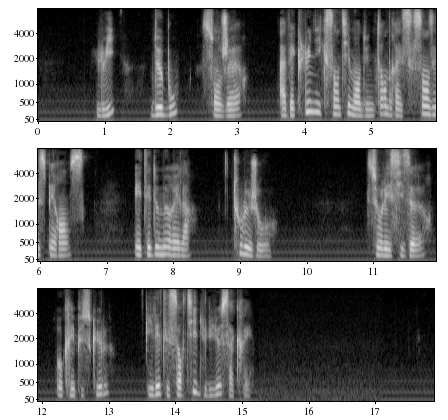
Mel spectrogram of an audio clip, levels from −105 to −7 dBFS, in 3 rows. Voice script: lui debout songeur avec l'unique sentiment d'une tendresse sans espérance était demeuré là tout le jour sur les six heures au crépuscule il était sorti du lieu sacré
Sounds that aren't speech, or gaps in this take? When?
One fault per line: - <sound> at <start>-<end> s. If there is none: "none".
none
